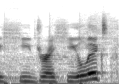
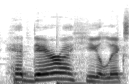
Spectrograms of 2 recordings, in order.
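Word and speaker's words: Hedera helix: I purposely say Hedra Helix because I really thought that that was the correct way of pronouncing Hideera Helix. So thanks to the Plan Fully that gave me the insight that that was the incorrect way of saying it.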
